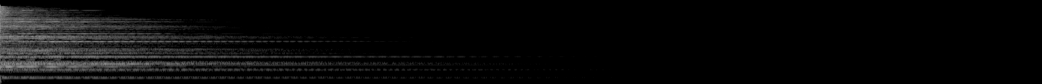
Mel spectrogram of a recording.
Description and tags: SC08inZilEFX1-Bw-v10
A 1-shot sample taken of an 8-inch diameter Zildjian EFX#1 Bell/Splash cymbal, recorded with an MXL 603 close-mic
and two Peavey electret condenser microphones in an XY pair.
Notes for samples in this pack:
Playing style:
Bl = Bell Strike
Bw = Bow Strike
Ed = Edge Strike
